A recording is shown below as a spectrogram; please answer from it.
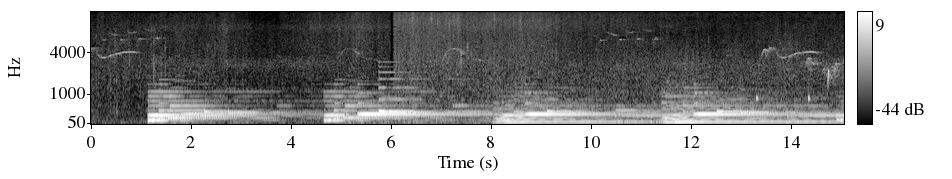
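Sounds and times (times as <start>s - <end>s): ambient meditation music: 1.1s - 15.0s.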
